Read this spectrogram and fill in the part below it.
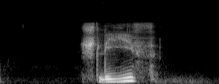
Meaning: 1. first/third-person singular preterite of schlafen 2. singular imperative of schliefen
- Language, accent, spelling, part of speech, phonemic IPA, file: German, Austria, schlief, verb, /ʃliːf/, De-at-schlief.ogg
